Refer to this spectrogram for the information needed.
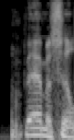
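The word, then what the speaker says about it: Bamisile: Like John said, Bissimile at VCU, Bamisil, excuse me, I'm pronouncing it wrong, Bamisil. Give me a minute. Let me say it 10 times. I got it right.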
